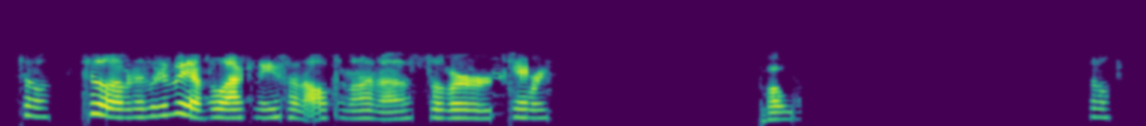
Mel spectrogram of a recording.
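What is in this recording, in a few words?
Police Northeast District Disp, radio; Raleigh; p25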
